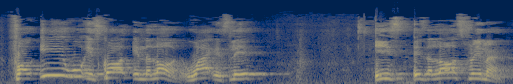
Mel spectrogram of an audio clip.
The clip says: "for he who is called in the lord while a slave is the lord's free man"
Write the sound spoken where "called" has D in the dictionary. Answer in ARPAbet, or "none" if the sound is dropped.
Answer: D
